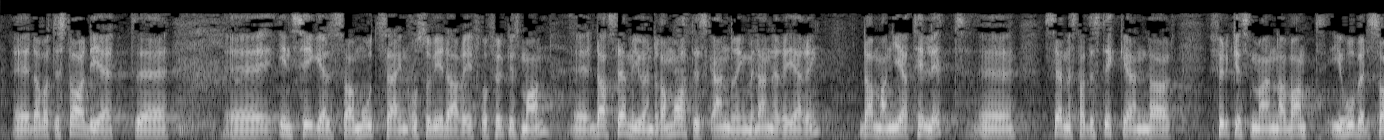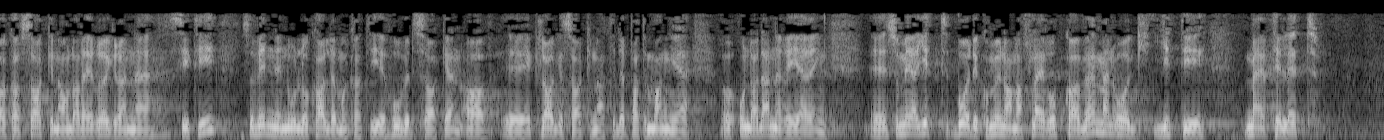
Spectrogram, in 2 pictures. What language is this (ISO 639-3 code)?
nno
